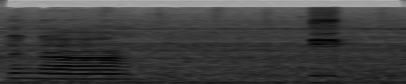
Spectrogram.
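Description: Steady low engine and road rumble of a scooter being ridden, with wind on the microphone. A voice is heard for the first half second, and there is a brief high beep about one and a half seconds in.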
